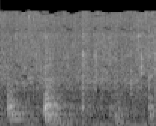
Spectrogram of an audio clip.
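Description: Onions fry in a pan, a brief, close hiss of sizzling with a light bubbling crackle.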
